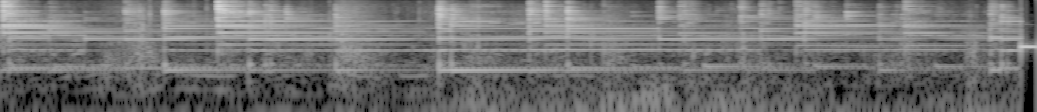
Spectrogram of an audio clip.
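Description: Cowbells on grazing cows clanking irregularly, several bells of different pitches struck over and over, each strike ringing on and fading.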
